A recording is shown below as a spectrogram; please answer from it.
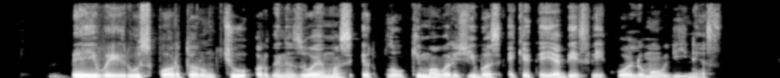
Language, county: Lithuanian, Telšiai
